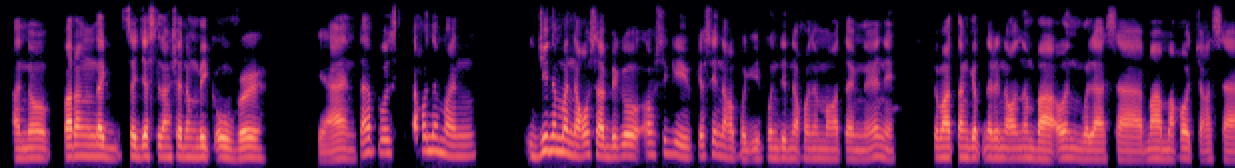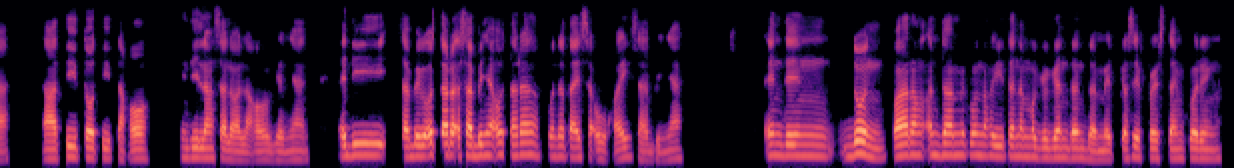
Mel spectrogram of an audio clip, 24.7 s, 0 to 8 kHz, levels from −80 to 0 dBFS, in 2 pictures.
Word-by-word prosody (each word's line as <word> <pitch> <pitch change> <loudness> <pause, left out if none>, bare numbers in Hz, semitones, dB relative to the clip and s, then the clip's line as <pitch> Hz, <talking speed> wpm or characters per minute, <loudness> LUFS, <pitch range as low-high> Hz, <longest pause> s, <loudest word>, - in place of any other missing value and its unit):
Ano, 130 +1 0
parang 150 +1 +4
nag-suggest 145 +1 +3
lang 140 -1 +1
siya 145 - +3
ng 140 0 -3
makeover, 135 -1 +3 0.6
'yan. 115 +4 0
Tapos 190 -2 -1 0.2
ako 215 - -2
naman, 150 -6 -2 0.6
G 155 +8 +1
naman 200 -3 +4
ako, 160 - +4
sabi 145 -3 +3
ko, 155 -1 +3
"Oh, 165 0 -3
sige." 165 -7 -4
Kasi 150 +3 -2
nakapag-ipon 125 -1 -4
din 125 0 -4
ako 125 +1 -2
ng 120 - -6
mga 120 0 -2
time 115 -1 -4
na 115 - -3
'yon, 140 - -4
eh. - - -24 0.4
Tumatanggap 135 0 +2
na 135 - +1
rin 130 0 -2
ako 125 0 +2
ng 130 -1 -4
baon 120 +2 +4
mula 115 -1 +1
sa 110 -2 0
mama 120 -2 +1
ko 130 -1 +2
tsaka 110 - -6
sa, 110 -1 -3 0.5
ah, 120 0 +4
tito, 135 -2 +2
tita 120 -3 -5
ko, 115 +1 +1 0.3
hindi 130 0 -3
lang 130 0 +1
sa 120 - +1
lola 105 -2 -1
ko, 105 0 -2
ganyan. 105 +1 -6 0.3
Eh 145 - +2
'di, 160 0 0 0.2
sabi 140 +1 +2
ko, - - +6
"Oh, - - +1
tara", 160 0 +6
sabi 155 0 +4
niya, 160 - +2
"Oh, 170 - -1
tara 165 +1 +1
punta 145 0 -3
tayo 135 -1 +2
sa - - -4
ukay." 115 +4 -3
Sabi 100 -3 -7
niya 120 +1 -6 0.9
and 160 0 0
then, 155 -2 0
do’n, 145 -4 +3
parang 160 +2 +5
ang 160 0 -3
dami 160 0 +2
kong 160 -1 -1
nakita 145 -1 -1
na - - -3
magagandang 130 -2 0
damit, 110 0 -1
kasi 135 +3 -1
first 125 -2 -2
time 120 0 -1
ko 125 - +4
ring, 120 -1 -4
135 Hz, 200 wpm, -23 LUFS, 120-150 Hz, 0.9 s, ko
